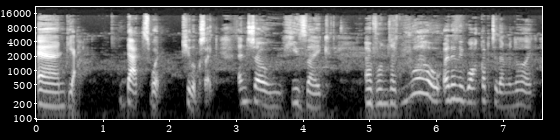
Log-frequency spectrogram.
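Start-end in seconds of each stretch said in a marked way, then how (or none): 5.6-6.1 high mock whoa; awed crowd. Classmates awed by matching suits, high whoa. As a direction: gasp in awe at the suits.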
